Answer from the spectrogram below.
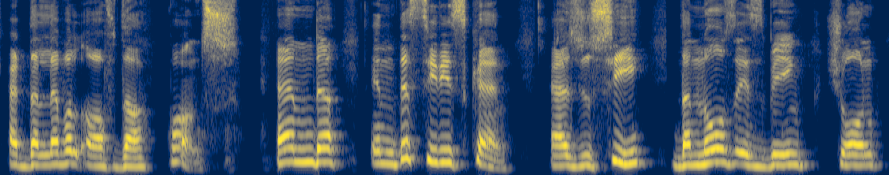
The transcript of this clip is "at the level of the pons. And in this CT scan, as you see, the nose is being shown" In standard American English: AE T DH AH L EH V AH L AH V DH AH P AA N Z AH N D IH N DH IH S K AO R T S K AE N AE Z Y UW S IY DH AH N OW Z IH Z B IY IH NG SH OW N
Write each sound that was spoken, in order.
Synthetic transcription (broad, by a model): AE T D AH L EH V AH L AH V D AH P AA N S AH N D IH N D IH S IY R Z S K AE N AE Z Y UW S IY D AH N OW Z IH Z B IY IH NG SH OW N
